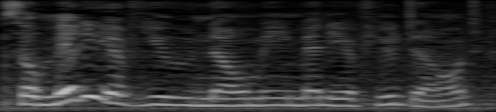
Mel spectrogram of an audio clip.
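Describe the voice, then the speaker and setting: A woman's voice: mid-range voice, moderate pace. American lady in her 50s chatting live to viewers, upbeat n emphatic, bit of fan noise in the background. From New York City, United States. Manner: upbeat, emphatic, repeats phrases. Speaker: live stream host, confidence coach. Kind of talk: casual livestream chat to viewers. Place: warm room indoors. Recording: steady fan noise behind voice.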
